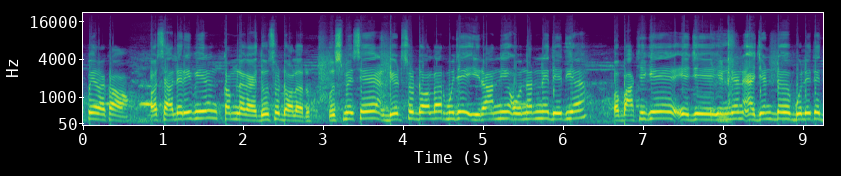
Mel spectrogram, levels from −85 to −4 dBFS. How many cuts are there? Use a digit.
0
